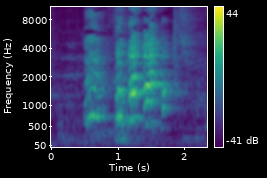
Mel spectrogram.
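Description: A person laughing: a short burst of giggling that starts about half a second in and lasts just over a second.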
